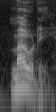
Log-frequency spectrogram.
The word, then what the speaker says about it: Modi: Modi.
